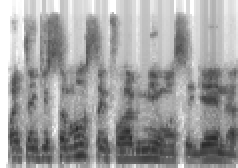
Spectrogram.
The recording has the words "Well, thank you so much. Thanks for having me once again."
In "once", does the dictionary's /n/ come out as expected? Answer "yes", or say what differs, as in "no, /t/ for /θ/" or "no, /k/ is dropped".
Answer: yes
